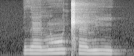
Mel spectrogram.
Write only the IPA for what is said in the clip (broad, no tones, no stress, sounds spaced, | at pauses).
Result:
ð æ l ɔ̃ ǁ æ l ĩ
